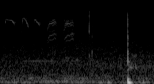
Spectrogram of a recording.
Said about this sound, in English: Can you hear those bird sounds? Hello, Robin. Hello. Okay, I'm going to leave him to it. He's still looking at me. I love hearing the birds tweet in these hedgerows.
